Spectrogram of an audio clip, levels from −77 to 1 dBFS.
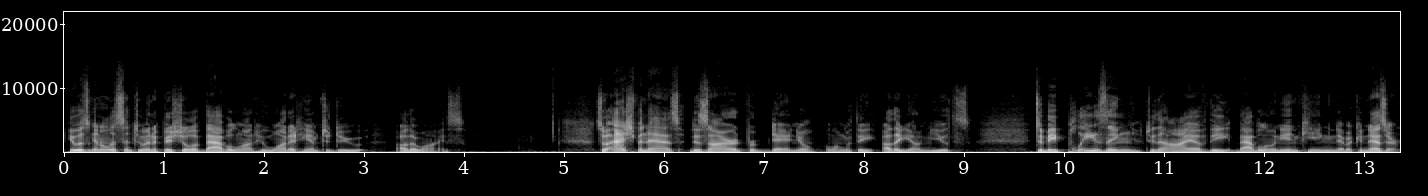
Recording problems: none

